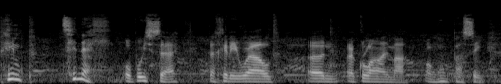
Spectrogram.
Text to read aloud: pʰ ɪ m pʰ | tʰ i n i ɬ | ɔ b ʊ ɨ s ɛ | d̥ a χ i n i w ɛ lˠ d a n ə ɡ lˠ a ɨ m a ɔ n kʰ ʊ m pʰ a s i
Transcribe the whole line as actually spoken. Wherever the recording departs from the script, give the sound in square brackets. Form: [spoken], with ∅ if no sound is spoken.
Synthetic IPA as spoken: pʰ ɪ m pʰ | tʰ [ɪ] n [ɛ] ɬ | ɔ b ʊ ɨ s ɛ | d̥ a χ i n i w ɛ lˠ d [ə] n ə ɡ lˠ a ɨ m a ɔ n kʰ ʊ m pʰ a s i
